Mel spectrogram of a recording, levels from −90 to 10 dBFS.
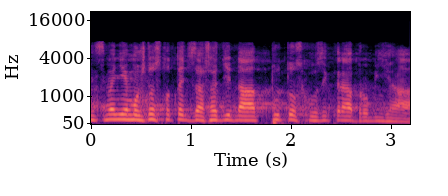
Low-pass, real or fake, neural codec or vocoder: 7.2 kHz; fake; codec, 16 kHz, 8 kbps, FreqCodec, smaller model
